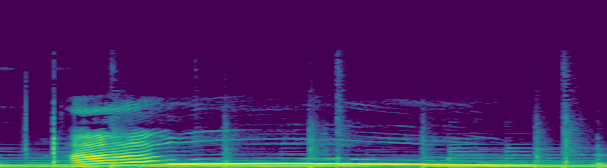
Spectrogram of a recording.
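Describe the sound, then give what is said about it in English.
A single loud, drawn-out howling wail from within a tree stump swoops upward, holds, then slowly sinks over a few seconds, starting with a brief higher yelping cry, over a faint steady background hum. “Sure enough, another howling, yowling, bellowing wail came from within.”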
